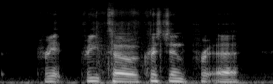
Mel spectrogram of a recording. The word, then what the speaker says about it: Prieto: Prieto, Paco Christian Prieto.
